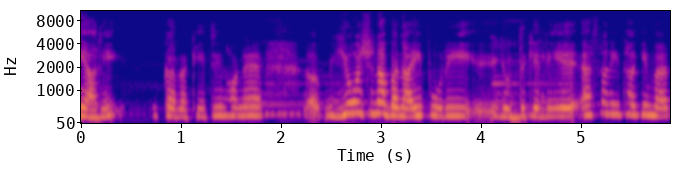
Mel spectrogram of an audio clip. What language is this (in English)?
Hindi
